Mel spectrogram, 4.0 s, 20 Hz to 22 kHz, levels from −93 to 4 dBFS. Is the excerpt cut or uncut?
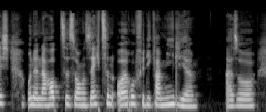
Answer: cut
